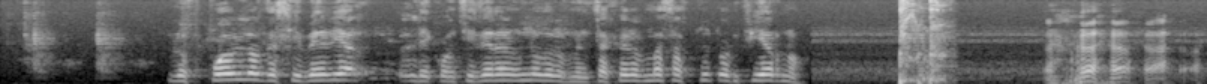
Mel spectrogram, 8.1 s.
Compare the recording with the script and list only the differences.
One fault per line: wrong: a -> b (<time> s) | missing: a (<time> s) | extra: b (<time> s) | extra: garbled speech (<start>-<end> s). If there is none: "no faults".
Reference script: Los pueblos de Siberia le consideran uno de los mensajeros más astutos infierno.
no faults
